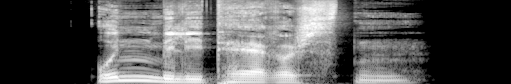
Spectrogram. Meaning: 1. superlative degree of unmilitärisch 2. inflection of unmilitärisch: strong genitive masculine/neuter singular superlative degree
- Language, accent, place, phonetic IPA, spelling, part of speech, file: German, Germany, Berlin, [ˈʊnmiliˌtɛːʁɪʃstn̩], unmilitärischsten, adjective, De-unmilitärischsten.ogg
